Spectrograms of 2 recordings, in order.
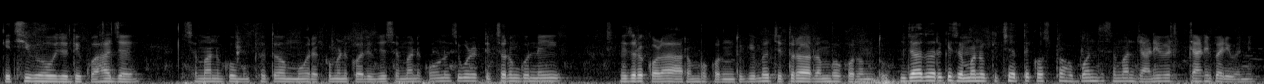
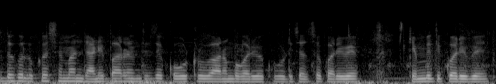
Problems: none marked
